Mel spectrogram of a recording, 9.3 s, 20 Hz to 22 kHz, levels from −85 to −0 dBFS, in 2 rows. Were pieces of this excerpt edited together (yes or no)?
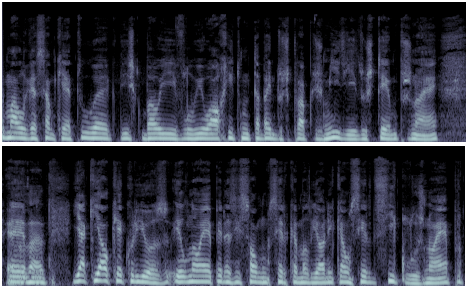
no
